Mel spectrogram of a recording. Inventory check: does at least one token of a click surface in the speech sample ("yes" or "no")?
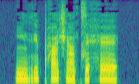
no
